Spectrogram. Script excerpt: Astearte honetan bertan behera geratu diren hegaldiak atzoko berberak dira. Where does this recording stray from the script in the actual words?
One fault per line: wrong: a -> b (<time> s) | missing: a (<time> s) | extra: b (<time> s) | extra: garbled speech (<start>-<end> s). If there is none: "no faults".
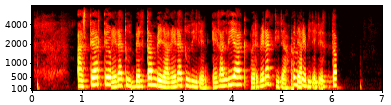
wrong: honetan -> geratu (1.6 s)
missing: atzoko (4.3 s)
extra: garbled speech (5.2-6.1 s)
